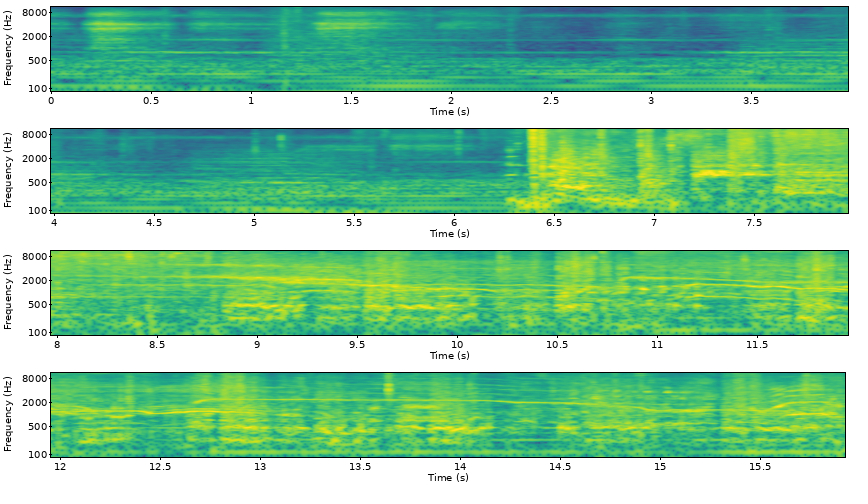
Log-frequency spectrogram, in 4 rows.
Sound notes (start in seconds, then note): 6.8 Growling; 7.6 All Screaming; 10.9 Man Screaming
